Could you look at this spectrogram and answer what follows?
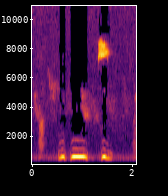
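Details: European turtle dove in Wittlich, Germany, 2017: three smooth, low tonal coos, a short note, a longer held one and another short note, with faint chirps of other birds in the background.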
